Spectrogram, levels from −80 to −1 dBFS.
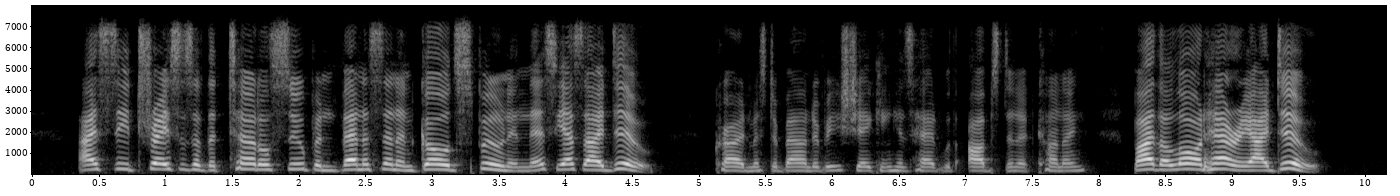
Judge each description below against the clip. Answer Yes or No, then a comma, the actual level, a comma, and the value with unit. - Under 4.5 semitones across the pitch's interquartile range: No, average, 4.9 semitones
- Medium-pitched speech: No, high, 220 Hz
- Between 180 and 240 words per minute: Yes, average, 190 wpm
